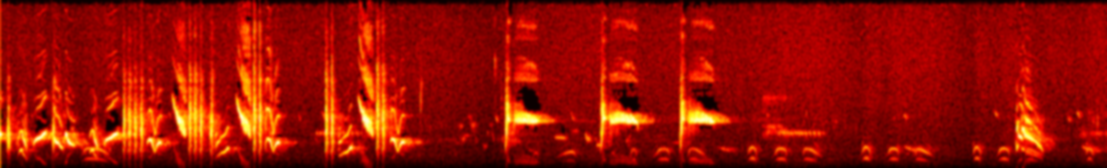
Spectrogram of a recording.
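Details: Northern mockingbird, a loud fast singer that copies other birds, insects and amphibians: varied sweeping whistles and sharp chirps, then a ringing note repeated three times and a series of soft, evenly spaced hooked notes; quiet background.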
